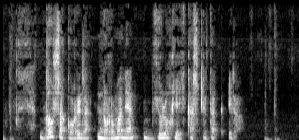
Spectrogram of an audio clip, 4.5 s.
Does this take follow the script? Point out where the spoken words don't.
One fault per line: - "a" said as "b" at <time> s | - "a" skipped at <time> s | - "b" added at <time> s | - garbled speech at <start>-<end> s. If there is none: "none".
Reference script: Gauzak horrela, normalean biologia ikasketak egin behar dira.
- "egin behar" skipped at 3.4 s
